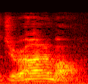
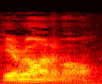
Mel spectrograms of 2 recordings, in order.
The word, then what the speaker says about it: Geronimo: not representative of my tribe because this is Geronimo, or Hieronimo, however you want to pronounce it.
